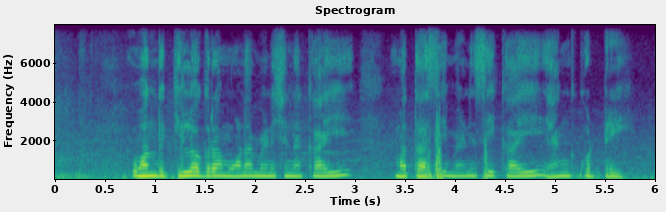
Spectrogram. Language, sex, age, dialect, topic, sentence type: Kannada, male, 18-24, Northeastern, agriculture, question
